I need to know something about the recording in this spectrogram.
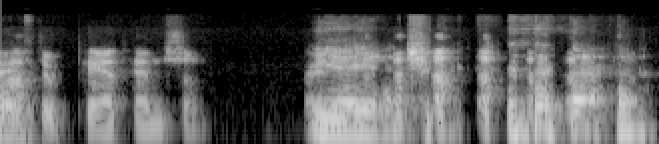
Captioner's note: laugh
